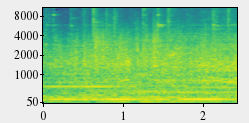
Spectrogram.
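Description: Documentary background score: a low sustained drone carrying on from under the narration, with a dense rushing noise layered over it.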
